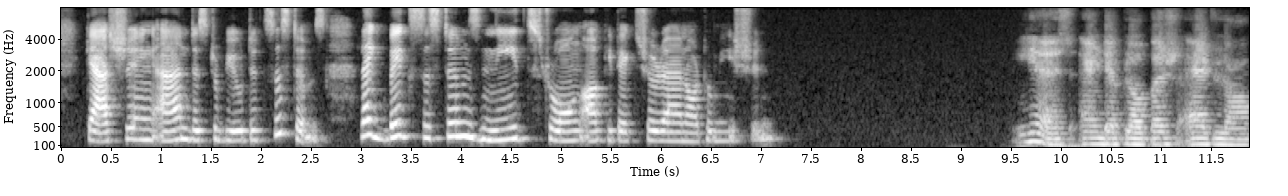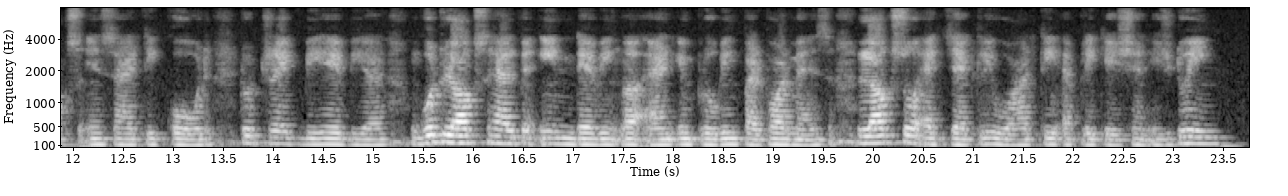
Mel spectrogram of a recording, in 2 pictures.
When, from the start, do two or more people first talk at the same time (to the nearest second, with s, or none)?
none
